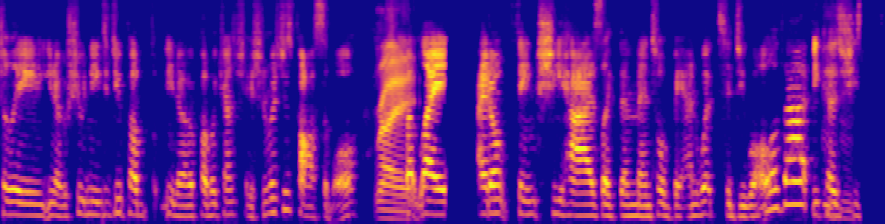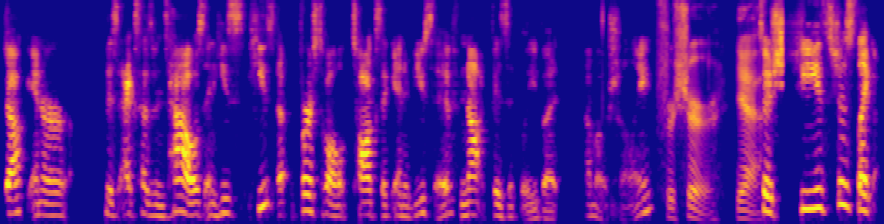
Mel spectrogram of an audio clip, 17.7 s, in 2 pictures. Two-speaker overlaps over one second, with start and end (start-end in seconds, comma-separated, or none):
none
